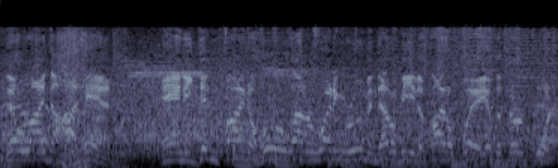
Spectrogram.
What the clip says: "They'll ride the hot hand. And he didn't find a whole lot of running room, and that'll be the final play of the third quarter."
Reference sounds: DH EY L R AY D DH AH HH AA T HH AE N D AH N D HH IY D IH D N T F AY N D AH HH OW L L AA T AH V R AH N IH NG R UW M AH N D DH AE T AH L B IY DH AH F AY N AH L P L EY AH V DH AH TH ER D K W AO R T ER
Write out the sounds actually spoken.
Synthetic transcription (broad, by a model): DH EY L R AY D DH AH HH AA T HH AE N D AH N IY D IH D N T F AY N D AH HH OW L L AA T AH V R AH N IH NG R UW M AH N DH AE T L B IY DH AH F AY N L P L EY AH V DH AH TH ER D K W AO R T ER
